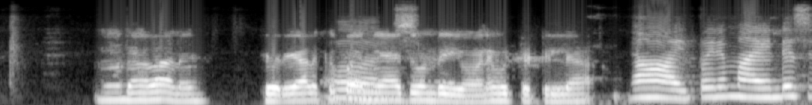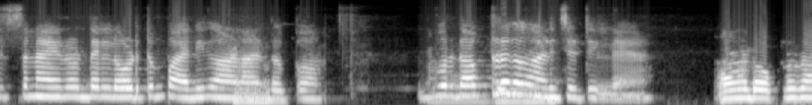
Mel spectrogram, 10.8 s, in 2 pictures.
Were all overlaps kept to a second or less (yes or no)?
yes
